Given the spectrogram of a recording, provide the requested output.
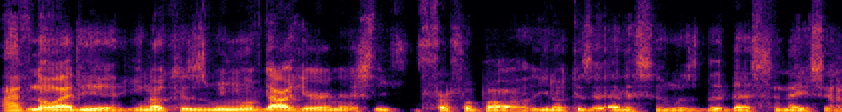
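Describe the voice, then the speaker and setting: A man with a dark, mellow tone speaks with hardly any pauses, his loudness swinging widely. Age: 18. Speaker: high school football running back. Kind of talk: interview. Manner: halting, many fillers.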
